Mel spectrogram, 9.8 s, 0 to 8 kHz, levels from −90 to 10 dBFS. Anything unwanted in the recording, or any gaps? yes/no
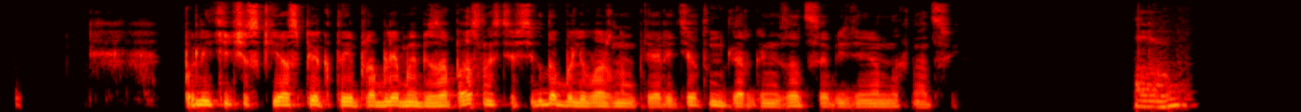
yes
